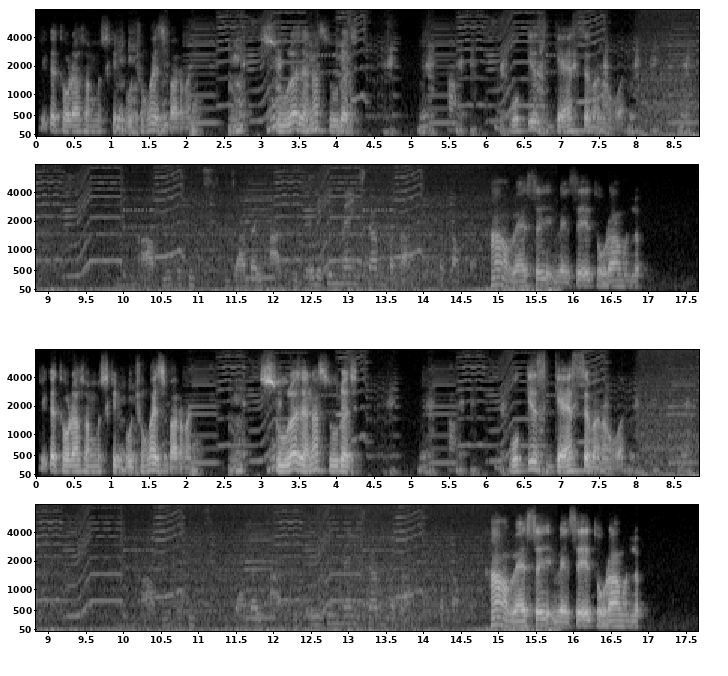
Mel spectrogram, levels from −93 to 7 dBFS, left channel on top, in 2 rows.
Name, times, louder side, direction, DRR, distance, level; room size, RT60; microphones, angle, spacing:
voice 1, 0.0-2.1 3.0-4.3 6.3-7.9 14.9-16.9, right 7 dB, 60° right, 0.3 m, -29 dB
sound 1, 1.0-2.2 2.5-2.8 3.1-3.3 3.6-4.2 4.6-4.8 5.1-5.3 5.6-6.3 6.5-8.3 8.5-8.7, left 2 dB, 65° left, 0.7 m, -42 dB
sound 2, 1.9-4.8 5.1-8.0 8.3-11.2 11.5-14.4, equal, 5° left, 2.0 m, -51 dB
sound 3, 8.0-15.8, right 1 dB, 20° right, 0.9 m, -49 dB
voice 2, 9.9-13.8 14.2-14.7, left 3 dB, 25° left, 0.3 m, -49 dB
4.8 x 2.2 x 2.2 m
head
